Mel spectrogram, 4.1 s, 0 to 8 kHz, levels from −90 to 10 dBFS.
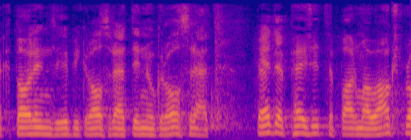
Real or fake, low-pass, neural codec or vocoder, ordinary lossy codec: real; 7.2 kHz; none; AAC, 32 kbps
